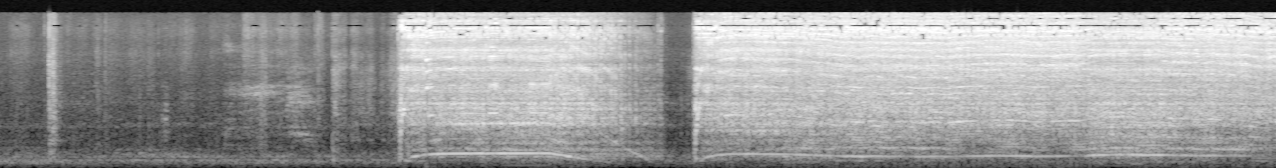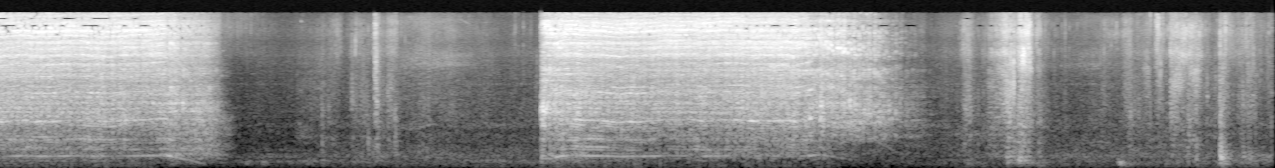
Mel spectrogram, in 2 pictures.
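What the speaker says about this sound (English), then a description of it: "I use a circular saw for that" A circular saw cuts through insulation panels for a dog house, whining loudly in two long sustained passes with a brief pause between, then stopping, with a short spin-down and a few handling noises after.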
